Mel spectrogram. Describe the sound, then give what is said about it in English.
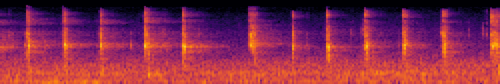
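A voice imitates a killer whale (orca, a type of dolphin) with a quick series of sharp mouth clicks, about a dozen crisp snaps in a steady, slightly uneven rhythm, fairly loud, with no talking. “Make a clicking noise like this,”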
